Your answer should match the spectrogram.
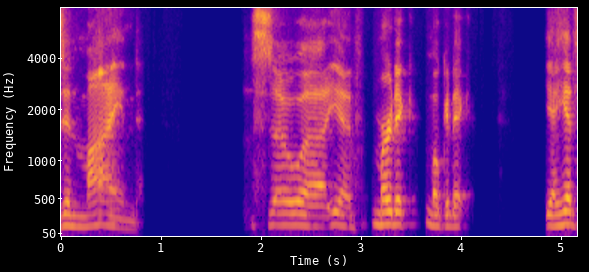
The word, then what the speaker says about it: Murdaugh: said his name was murdick not murder he doesn't pronounce it even Murdoch he pronounces his own name murdick it's Alex murdick so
